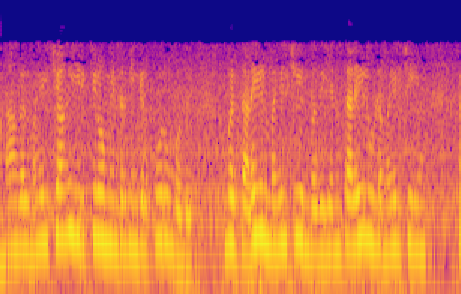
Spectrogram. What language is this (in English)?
Tamil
